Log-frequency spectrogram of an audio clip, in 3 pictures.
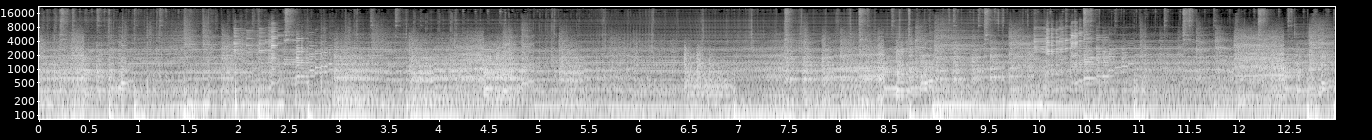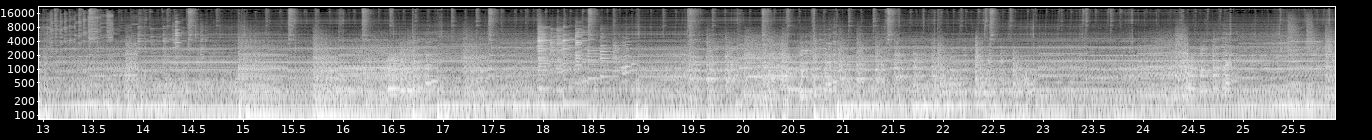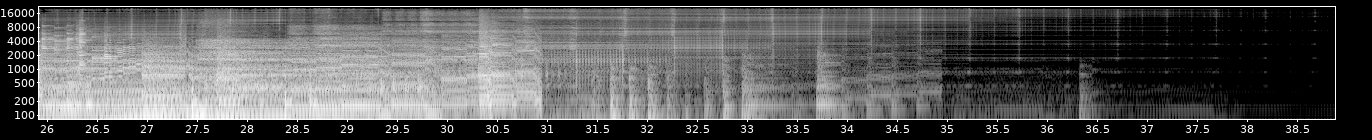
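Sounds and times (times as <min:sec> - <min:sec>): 
tense one-note drone: 0:00.0 - 0:31.0.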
